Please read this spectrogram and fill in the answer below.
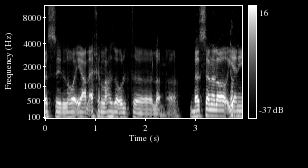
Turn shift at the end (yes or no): no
